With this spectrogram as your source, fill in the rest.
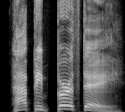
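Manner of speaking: very high, loud yell. [name], [name] and [name] call out together, yelled. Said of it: "and [name] yelled".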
